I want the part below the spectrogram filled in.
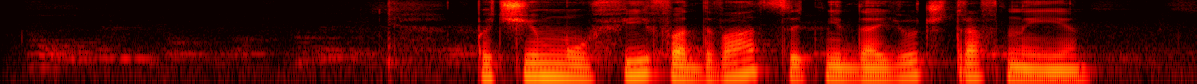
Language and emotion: Russian, neutral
